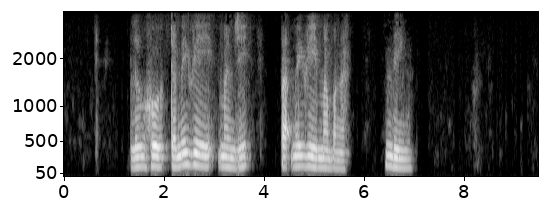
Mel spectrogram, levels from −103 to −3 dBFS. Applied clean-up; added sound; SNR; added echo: none; none; none; none.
